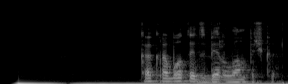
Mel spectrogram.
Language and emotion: Russian, neutral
